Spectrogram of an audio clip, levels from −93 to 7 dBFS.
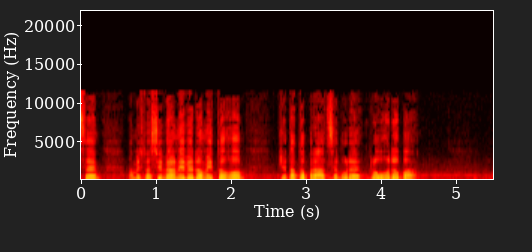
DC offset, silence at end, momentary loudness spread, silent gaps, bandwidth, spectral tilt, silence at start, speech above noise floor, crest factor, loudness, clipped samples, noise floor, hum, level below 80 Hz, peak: under 0.1%; 0.2 s; 13 LU; none; 11.5 kHz; -4.5 dB/octave; 0 s; 26 dB; 16 dB; -34 LUFS; under 0.1%; -60 dBFS; none; -62 dBFS; -18 dBFS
